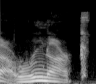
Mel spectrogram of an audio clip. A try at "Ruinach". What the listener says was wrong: No, there's no R. There's not Runark. Ruinach. Well, when in doubt, always pronounce things in the most American way possible. Ruinachs.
